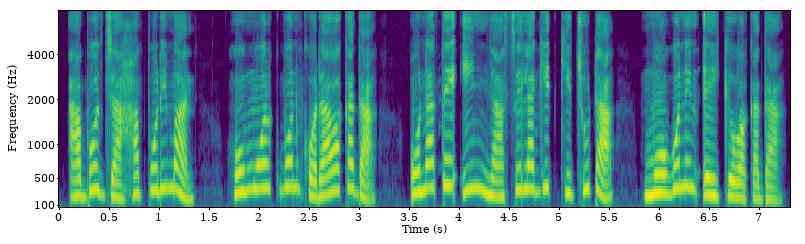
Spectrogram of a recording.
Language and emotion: Santali, fearful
